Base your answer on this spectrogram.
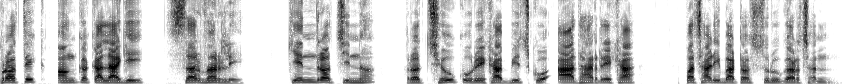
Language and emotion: Nepali, neutral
